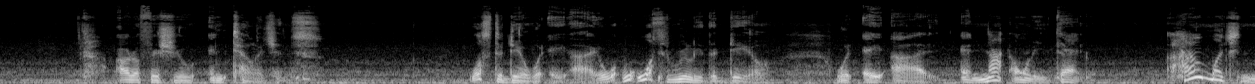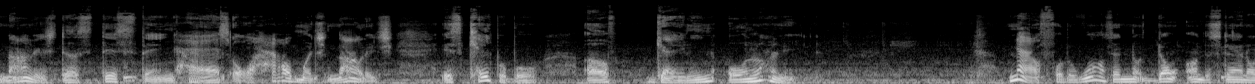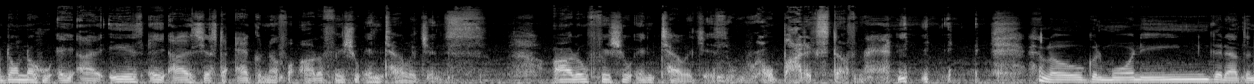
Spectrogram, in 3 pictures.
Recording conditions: background noise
